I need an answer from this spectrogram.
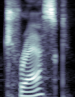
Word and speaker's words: Trask: No, Bolivar Trask. Oh, He's you're like the- right. He is Toad. Trask. He's Toad or something. No, Trask. no, he's Trask.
